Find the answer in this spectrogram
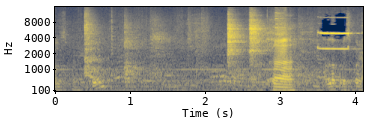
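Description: Rotating waffle maker beeping once near the end, a steady high electronic tone about half a second long, as the batter-filled iron is closed and turned over.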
